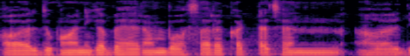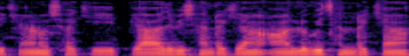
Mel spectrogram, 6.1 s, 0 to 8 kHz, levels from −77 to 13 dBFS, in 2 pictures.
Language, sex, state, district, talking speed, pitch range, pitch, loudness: Garhwali, male, Uttarakhand, Tehri Garhwal, 195 wpm, 100-105 Hz, 100 Hz, -18 LUFS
